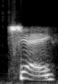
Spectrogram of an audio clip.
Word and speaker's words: Shae: really pronounce my name so jay sounds like s-h-a-y and my background before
